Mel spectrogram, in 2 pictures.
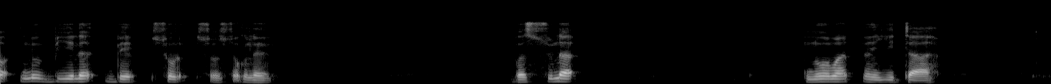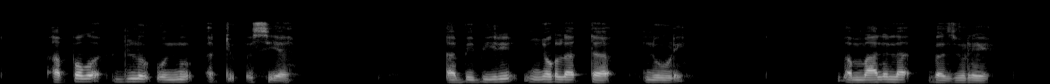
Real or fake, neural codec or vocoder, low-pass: fake; codec, 16 kHz, 4 kbps, FreqCodec, larger model; 7.2 kHz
